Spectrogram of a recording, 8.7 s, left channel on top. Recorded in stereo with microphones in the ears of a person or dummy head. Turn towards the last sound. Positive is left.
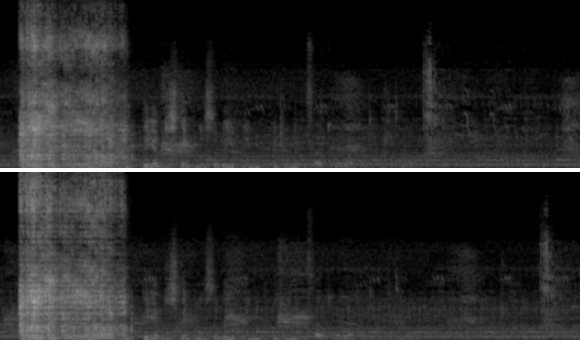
turn(degrees=35)  # may be behind; listen again after turning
